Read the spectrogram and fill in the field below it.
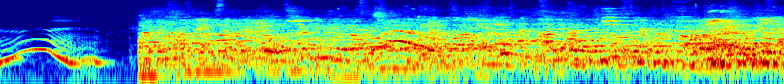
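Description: People chatter in a busy, noisy room.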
